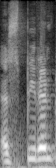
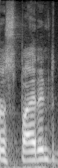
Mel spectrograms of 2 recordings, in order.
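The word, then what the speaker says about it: aspirant: एस्पिरेंट और एस्पायरेंट दोनों तरीके से बोलता है बेटा, राइट। एस्पिरेंट भी बोल सकते हो, एस्पायरेंट भी बोल सकते हो, मर्जी आपकी, दोनों ही उच्चारण है, ब्रिटिश और अमेरिकन का फर्क है।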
